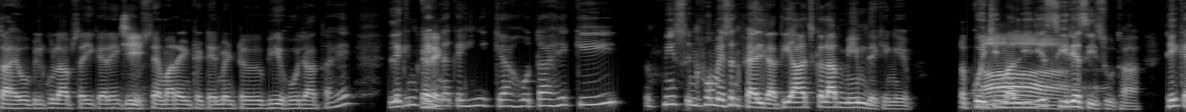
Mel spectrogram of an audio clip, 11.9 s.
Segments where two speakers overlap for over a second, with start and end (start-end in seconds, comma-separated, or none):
9.8-11.1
